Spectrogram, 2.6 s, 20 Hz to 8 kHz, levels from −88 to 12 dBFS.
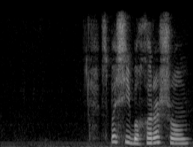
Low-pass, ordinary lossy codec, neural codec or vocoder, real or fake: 7.2 kHz; none; none; real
